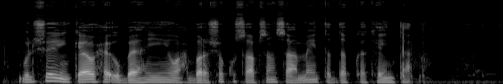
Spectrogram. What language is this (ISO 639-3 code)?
som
